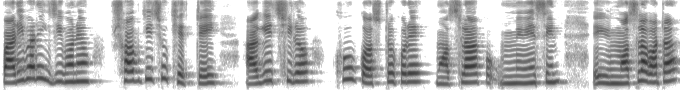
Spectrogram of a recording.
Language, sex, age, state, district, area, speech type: Bengali, female, 60+, West Bengal, Purba Medinipur, rural, spontaneous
